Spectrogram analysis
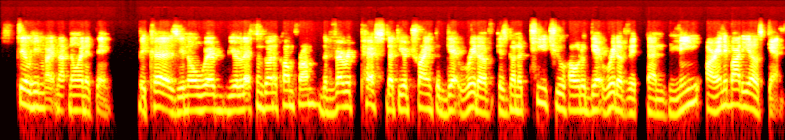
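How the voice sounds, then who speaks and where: A man's voice: mid-range voice, moderate pace, gravelly. A man from Jamaica with a Jamaican accent, speaking plainly and practically about his trade to a church group. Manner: plain-spoken and practical, with many restarts. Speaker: guest speaker, exterminator. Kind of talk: informal talk to a church group. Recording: dull, lo-fi audio.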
